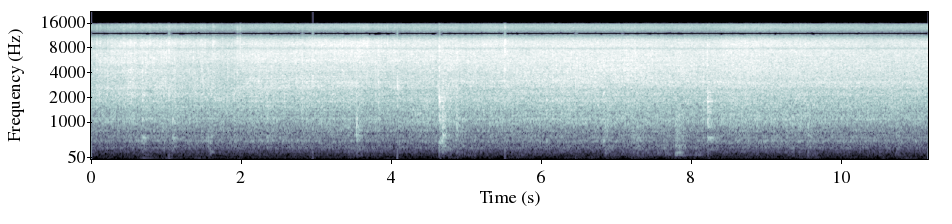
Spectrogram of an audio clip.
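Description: Chicken cutlets sizzling steadily in hot olive oil in a frying pan, with a few light clicks as a utensil turns the pieces over.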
